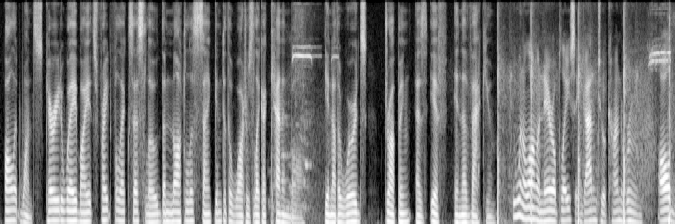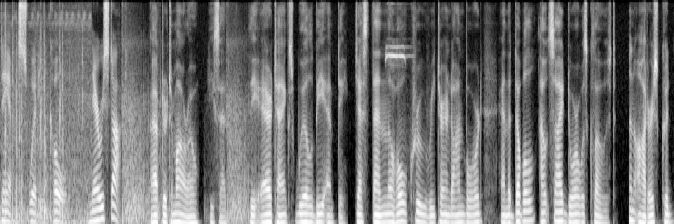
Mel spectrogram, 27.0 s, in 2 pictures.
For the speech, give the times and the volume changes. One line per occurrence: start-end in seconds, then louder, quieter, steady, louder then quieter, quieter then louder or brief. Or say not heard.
0.1-26.9 steady.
